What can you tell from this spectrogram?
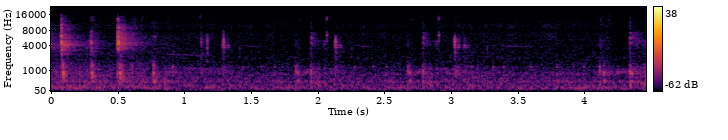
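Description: Near silence broken by faint, short clicks, several close together in the first second and then a few scattered ones.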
